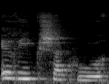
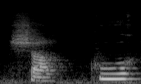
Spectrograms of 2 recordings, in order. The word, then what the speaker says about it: Éric Chacour: And finally, Éric Chacour. Again, very basic if you know French pronunciation rules. Final C is pronounced, final R is pronounced. Éric, Chacour, Chacour.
